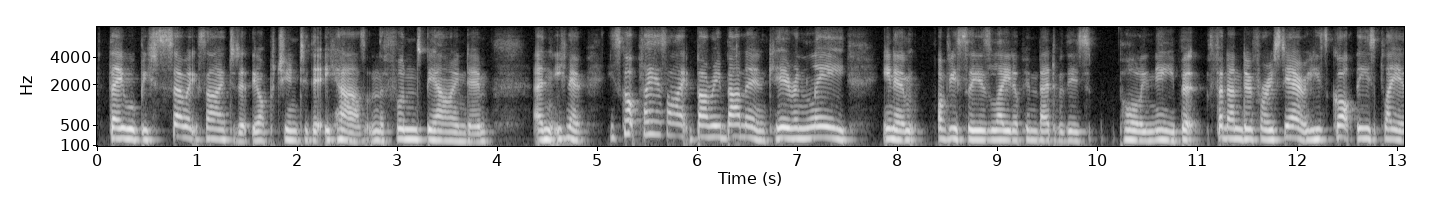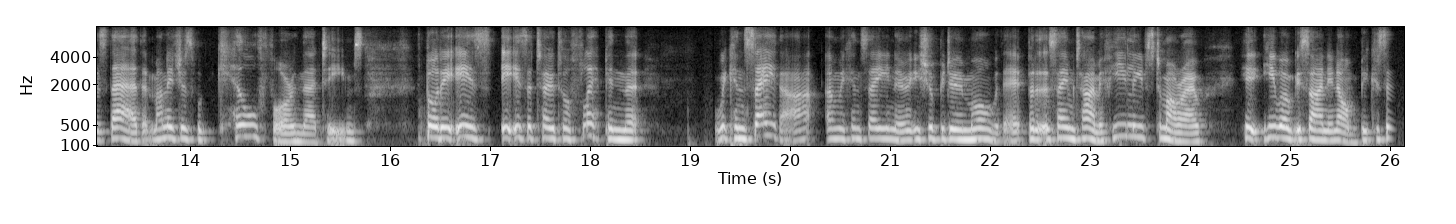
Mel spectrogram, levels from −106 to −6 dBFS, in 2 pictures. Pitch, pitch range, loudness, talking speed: 200 Hz, 185-220 Hz, -24 LUFS, 225 wpm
